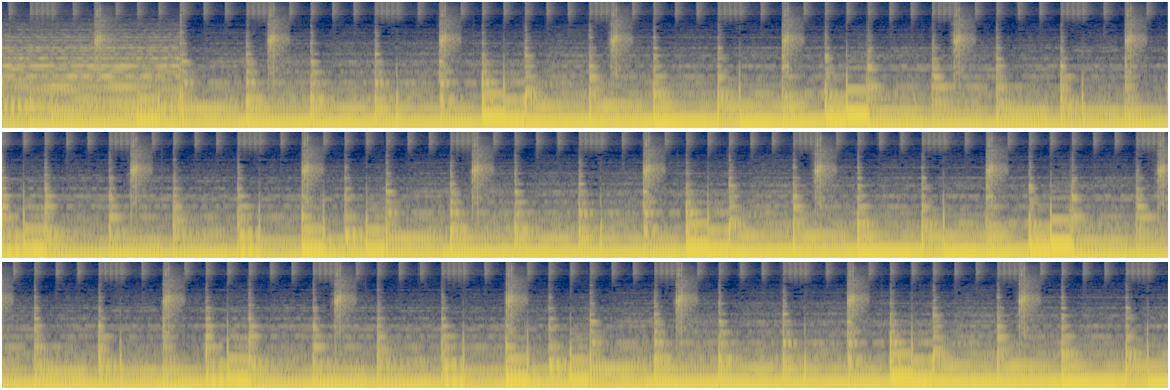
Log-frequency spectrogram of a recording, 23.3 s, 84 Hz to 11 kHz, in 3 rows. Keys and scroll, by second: 1.5-2.4 typing, 12.4-13.3 typing.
